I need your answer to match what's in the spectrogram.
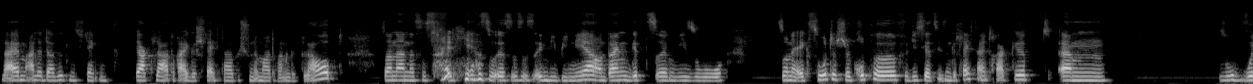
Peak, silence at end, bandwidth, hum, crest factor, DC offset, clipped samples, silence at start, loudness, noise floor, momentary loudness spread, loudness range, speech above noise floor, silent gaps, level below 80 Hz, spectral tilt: -6 dBFS; 0 s; 12 kHz; none; 18 dB; under 0.1%; under 0.1%; 0 s; -24 LUFS; -67 dBFS; 9 LU; 3 LU; 44 dB; none; -60 dBFS; -6.5 dB/octave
